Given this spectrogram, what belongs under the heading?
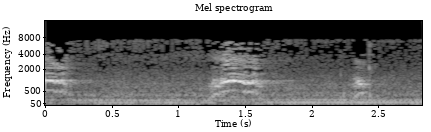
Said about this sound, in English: Ladies and gentlemen, I got a chicken over here that is about to drive me nuts.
